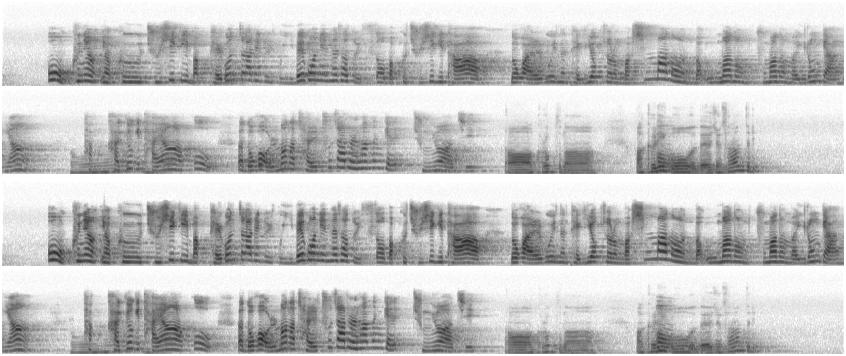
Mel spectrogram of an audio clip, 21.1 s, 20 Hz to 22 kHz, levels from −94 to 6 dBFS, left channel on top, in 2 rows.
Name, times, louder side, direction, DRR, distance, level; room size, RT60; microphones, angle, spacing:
voice 1, 0.6-6.0 6.4-10.9 11.6-13.2 13.5-16.5 18.7-18.9, right 5 dB, 55° right, 8 dB, 0.7 m, -23 dB
voice 2, 11.4-12.4 16.8-18.0 18.5-19.9, left 3 dB, 50° left, 10 dB, 0.7 m, -29 dB
16.5 x 6.7 x 8.8 m, 1.1 s
head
